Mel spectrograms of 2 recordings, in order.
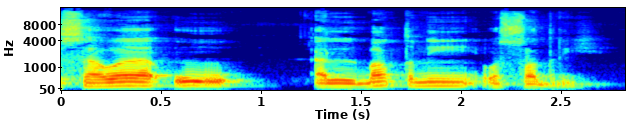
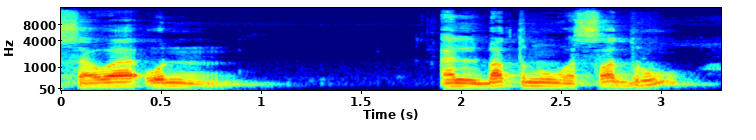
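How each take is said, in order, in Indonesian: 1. Dua kata terakhir berakhir dengan bunyi i. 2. Kata-kata itu berakhir dengan bunyi u, yang pertama dengan n. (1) "jarril batni was-sadri ala al-idhafah" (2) "baca dengan tanwin"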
